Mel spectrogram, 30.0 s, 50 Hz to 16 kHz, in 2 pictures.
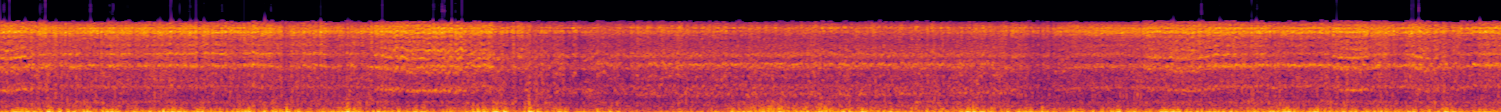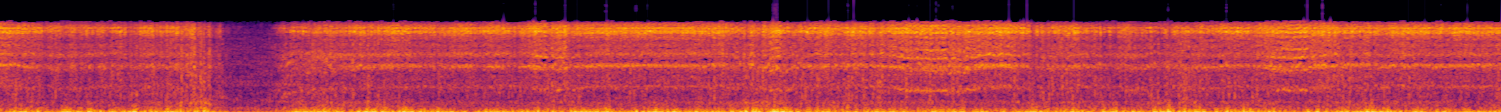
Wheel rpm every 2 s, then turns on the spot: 230, 230, 210, 190, 200, 220, 230, 220, 130, 210, 230, 230, 220, 220, 230.
none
